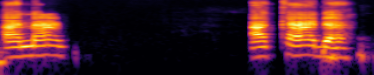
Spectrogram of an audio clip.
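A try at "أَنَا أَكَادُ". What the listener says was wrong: Akadu, domah.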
